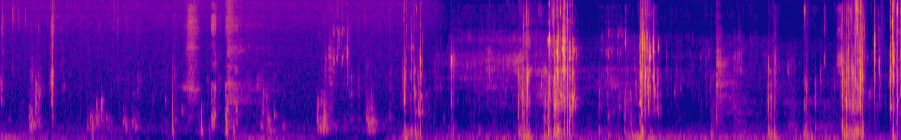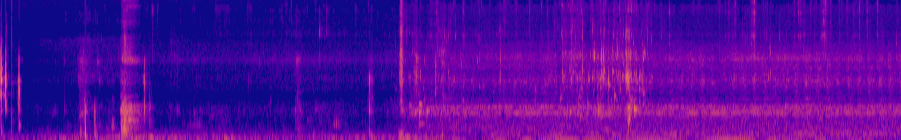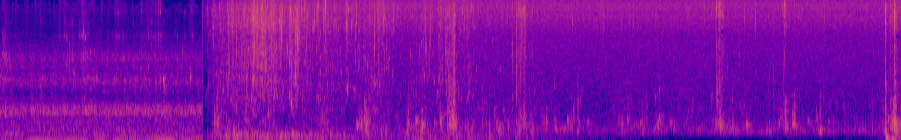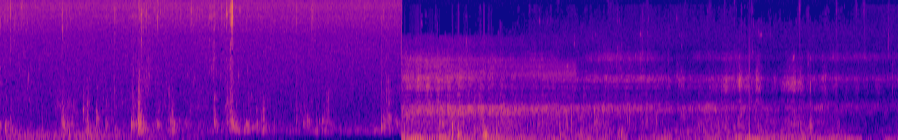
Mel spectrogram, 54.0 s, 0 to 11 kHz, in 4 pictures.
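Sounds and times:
water lapping and splashing: 0.0s - 13.8s, 19.5s - 24.2s, 24.8s - 46.6s
muffled underwater hum: 14.5s - 37.3s, 38.2s - 45.6s, 46.5s - 54.0s.

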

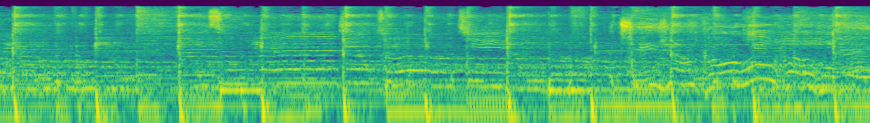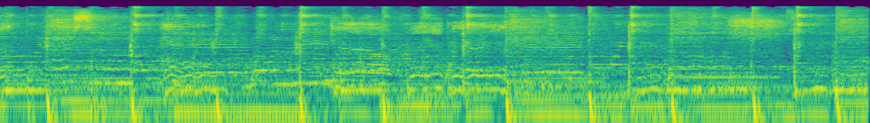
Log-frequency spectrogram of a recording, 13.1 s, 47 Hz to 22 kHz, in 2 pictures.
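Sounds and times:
drum beat: 0.0s - 13.0s
live pop band playing: 0.0s - 13.0s
man singing into microphone: 4.5s - 13.0s.

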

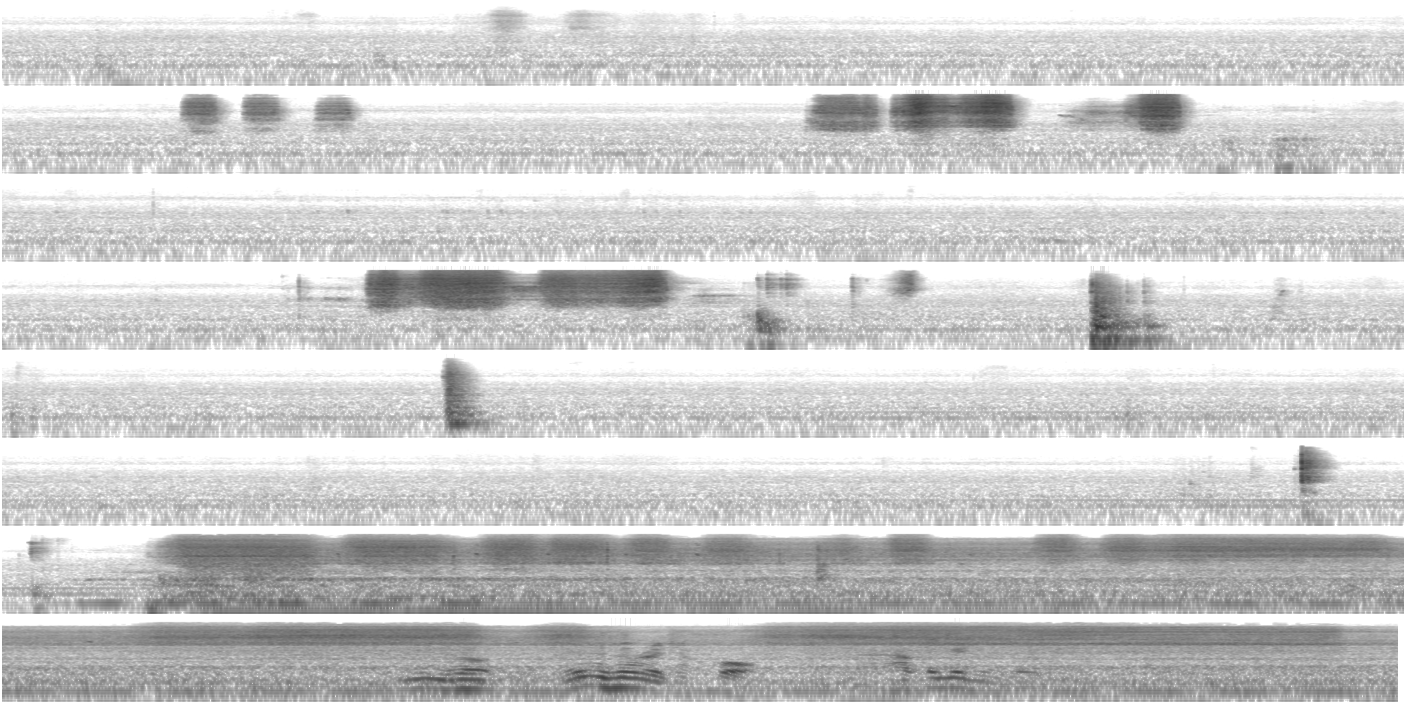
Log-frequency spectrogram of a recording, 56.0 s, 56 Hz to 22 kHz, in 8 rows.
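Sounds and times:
steam iron hissing: 7.9s - 8.8s, 11.0s - 13.0s, 22.8s - 24.4s, 42.8s - 56.0s.

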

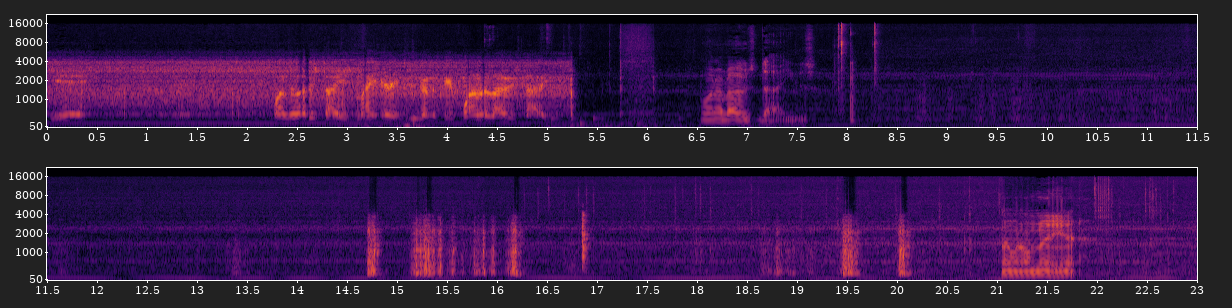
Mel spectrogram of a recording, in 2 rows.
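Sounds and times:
bursts of static: 0.0s - 23.0s
radio receiver hissing and humming: 0.0s - 23.0s.

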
